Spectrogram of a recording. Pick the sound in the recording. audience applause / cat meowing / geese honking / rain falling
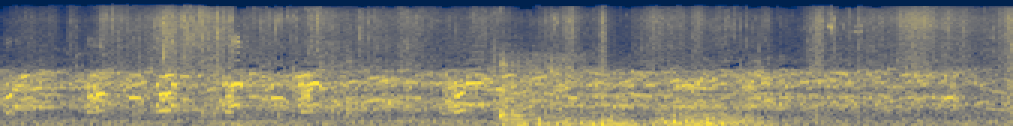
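geese honking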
